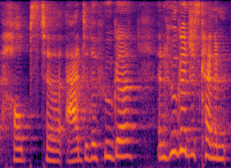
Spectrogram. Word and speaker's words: hygge: shout out to chelsea um called hygge it's pronounced hygge but it's spelled hygge and it's it it's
